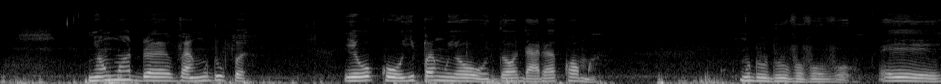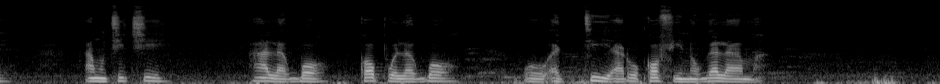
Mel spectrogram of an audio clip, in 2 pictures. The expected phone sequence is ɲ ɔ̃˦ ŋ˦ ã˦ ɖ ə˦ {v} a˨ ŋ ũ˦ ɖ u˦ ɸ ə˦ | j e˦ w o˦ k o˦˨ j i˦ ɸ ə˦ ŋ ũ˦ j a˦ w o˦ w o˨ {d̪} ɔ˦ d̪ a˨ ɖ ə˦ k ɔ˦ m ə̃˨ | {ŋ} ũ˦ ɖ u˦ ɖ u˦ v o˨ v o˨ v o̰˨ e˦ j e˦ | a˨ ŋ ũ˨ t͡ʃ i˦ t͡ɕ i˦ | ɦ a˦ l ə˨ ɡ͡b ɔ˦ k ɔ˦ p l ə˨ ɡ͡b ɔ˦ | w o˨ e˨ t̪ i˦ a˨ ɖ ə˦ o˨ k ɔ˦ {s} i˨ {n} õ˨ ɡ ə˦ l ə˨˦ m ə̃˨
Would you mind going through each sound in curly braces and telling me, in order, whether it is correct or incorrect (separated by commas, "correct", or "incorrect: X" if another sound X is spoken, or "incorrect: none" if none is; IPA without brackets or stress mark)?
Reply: correct, correct, correct, incorrect: f, correct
